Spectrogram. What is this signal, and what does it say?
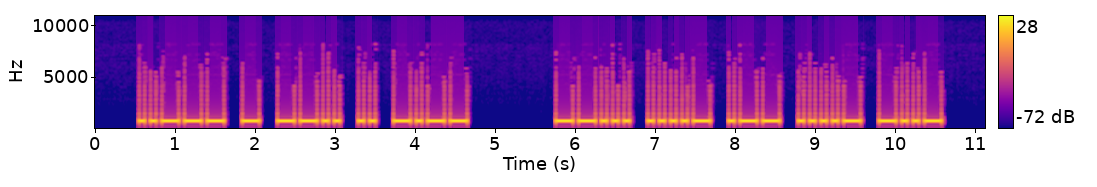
Morse code, heard as a keyed tone, about 17 wpm, 800 Hz. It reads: 2TZIY 74W4X
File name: CW / DET / 1 9 1500C S A 16wpm 2828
